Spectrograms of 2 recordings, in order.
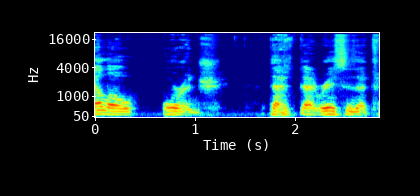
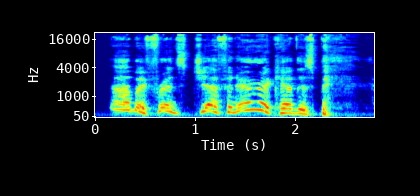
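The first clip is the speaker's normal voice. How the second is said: high-pitched put-on English accent; 11 semitones higher than usual. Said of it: "my English accent isn't so bueno".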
